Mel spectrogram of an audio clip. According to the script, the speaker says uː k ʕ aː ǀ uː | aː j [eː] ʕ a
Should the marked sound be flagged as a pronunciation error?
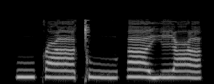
no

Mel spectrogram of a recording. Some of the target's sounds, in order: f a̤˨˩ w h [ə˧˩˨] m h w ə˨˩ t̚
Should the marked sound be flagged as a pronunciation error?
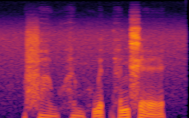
yes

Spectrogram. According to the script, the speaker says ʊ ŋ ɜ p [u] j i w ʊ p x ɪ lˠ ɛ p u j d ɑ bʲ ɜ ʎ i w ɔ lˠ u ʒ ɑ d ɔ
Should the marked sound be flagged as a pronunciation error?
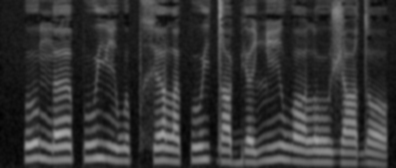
no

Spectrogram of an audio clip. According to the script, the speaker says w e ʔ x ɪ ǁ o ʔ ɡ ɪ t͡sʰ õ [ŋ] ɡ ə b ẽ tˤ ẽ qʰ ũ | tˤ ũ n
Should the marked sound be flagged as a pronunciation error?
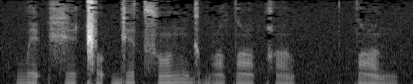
yes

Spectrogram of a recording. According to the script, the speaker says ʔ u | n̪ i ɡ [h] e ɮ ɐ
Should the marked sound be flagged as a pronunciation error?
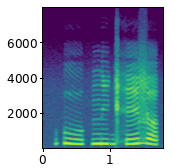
no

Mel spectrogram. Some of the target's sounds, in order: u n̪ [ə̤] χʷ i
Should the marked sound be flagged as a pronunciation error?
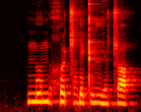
no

